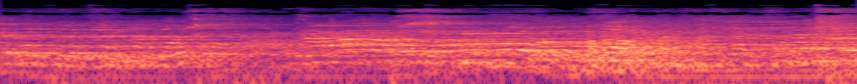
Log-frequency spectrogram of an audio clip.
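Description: Indistinct chatter of several people talking at once in a large indoor room.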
